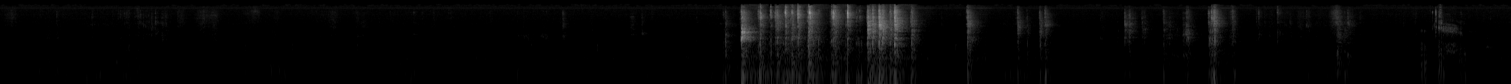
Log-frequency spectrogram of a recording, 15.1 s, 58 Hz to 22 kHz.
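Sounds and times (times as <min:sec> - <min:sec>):
new deck of playing cards being shuffled and riffled: 0:07.4 - 0:09.2, 0:11.2 - 0:13.6
soft snaps and slides of playing cards: 0:07.4 - 0:10.5
faint whispering: 0:14.2 - 0:15.1.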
